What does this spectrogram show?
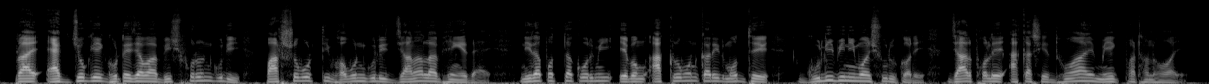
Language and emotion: Bengali, neutral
